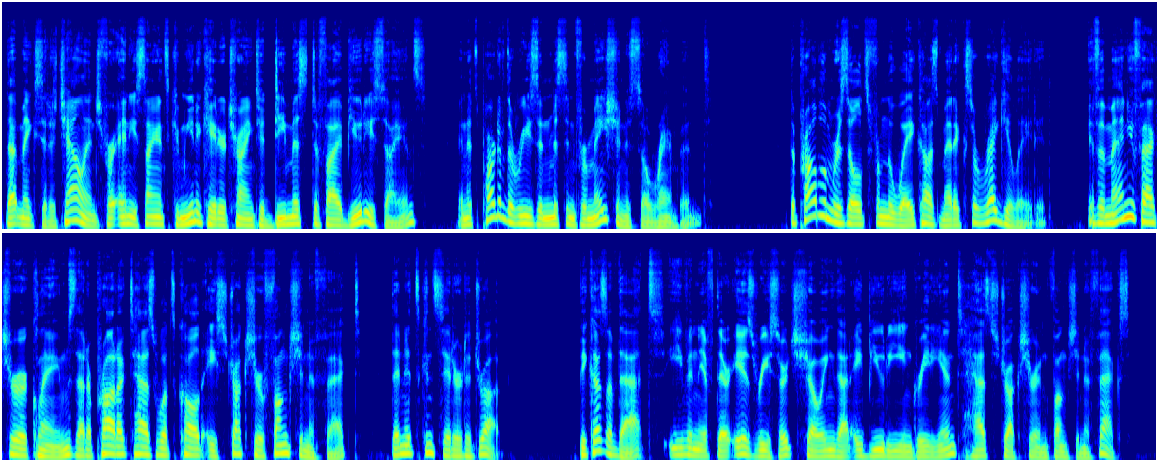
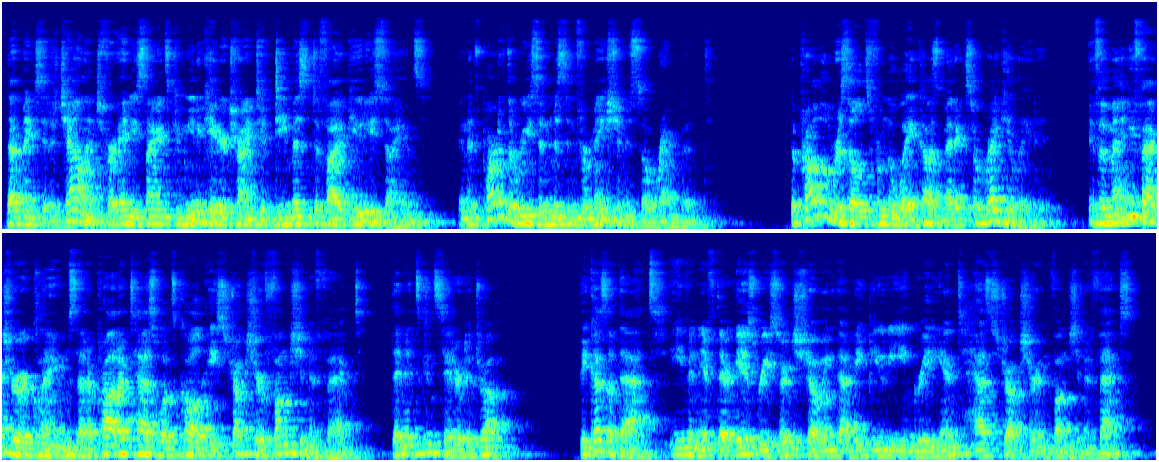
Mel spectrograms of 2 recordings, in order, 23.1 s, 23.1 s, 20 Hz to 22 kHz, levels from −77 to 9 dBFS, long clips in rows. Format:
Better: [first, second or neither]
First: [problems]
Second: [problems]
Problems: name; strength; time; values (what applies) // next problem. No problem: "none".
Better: first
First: none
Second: off-mic speech; far // room echo; noticeable; dies away in 0.5 s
